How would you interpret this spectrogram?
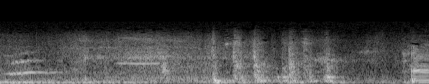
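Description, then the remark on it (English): A running car engine drones with a low, steady rumble while a thin squeal rises and fades early on, then a burst of uneven clicks and knocks, sounding like something has come loose in the engine, rattles through the middle. “What's that noise in the engine? I don't hear anything. Well, it sounds like something got loose.”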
